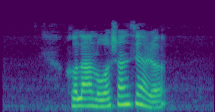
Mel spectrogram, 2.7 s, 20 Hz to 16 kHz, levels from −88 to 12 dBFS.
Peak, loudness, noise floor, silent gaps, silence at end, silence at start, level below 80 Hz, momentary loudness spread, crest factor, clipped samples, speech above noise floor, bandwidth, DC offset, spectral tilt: -2 dBFS; -15 LUFS; -55 dBFS; none; 0.6 s; 0.85 s; -60 dBFS; 8 LU; 16 dB; under 0.1%; 41 dB; 7.6 kHz; under 0.1%; -6 dB/octave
